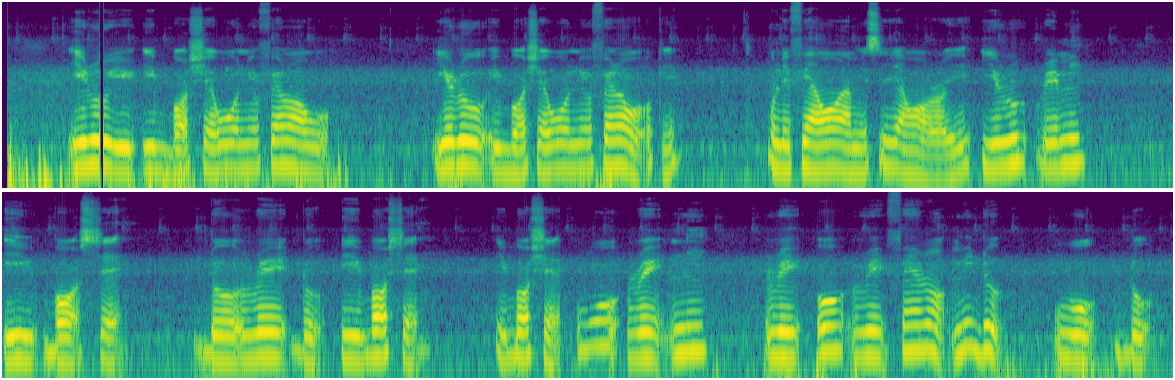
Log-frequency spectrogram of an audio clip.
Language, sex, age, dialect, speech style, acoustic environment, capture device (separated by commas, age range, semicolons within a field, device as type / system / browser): Yoruba, male, 25-34, Nigeria - Ijebu, excited; focused; happy, appliances; nature, mobile / Linux / Chrome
